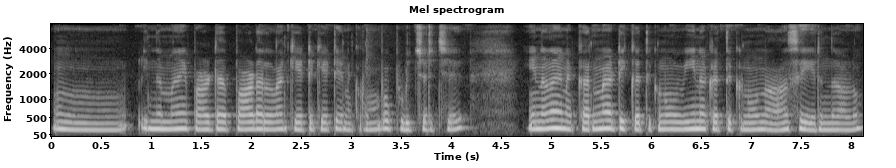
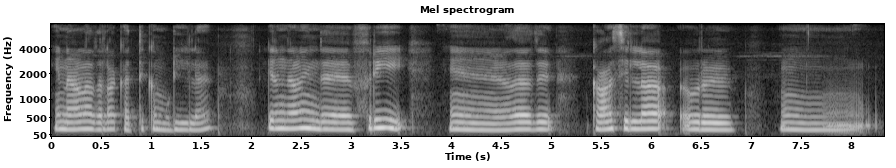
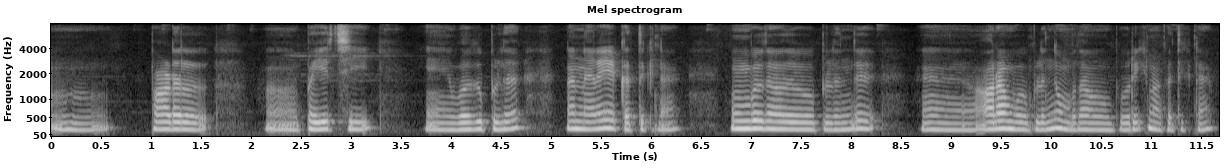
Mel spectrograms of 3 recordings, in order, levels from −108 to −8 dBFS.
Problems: background sounds at intervals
